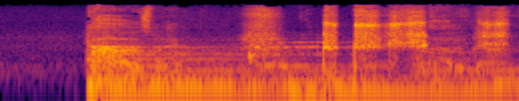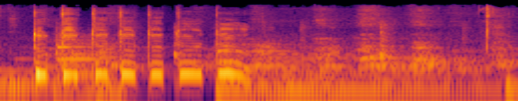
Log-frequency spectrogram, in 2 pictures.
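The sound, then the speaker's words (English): A bass-heavy music track with vocals, where a quick cluster of sharp dog barks bursts out midway, loud and rhythmic, before the beat carries on. “Oh, you got the dogs in this one.”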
